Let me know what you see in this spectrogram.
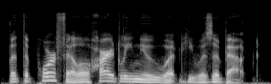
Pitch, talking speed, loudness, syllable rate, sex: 115 Hz, 220 wpm, -17 LUFS, 5.7 syllables/s, male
